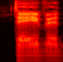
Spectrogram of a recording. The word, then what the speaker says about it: Daivid: So David is spelled D AI VI D.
